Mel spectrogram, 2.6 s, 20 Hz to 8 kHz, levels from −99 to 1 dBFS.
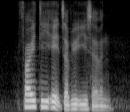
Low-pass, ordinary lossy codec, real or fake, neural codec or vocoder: none; none; real; none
